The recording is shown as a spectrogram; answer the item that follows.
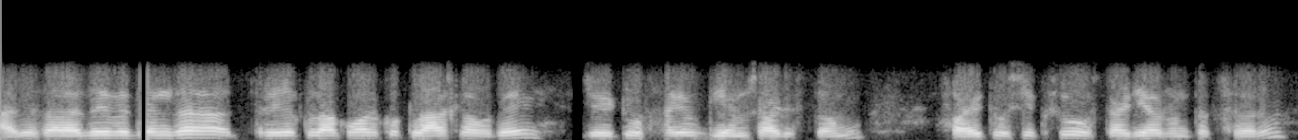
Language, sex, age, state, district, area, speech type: Telugu, male, 60+, Andhra Pradesh, Vizianagaram, rural, conversation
